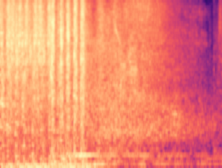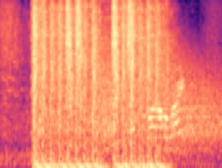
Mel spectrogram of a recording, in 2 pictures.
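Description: Gunfire from the video game The Outer Worlds comes in rapid bursts of loud close shots, with a lull midway before a second dense volley.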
